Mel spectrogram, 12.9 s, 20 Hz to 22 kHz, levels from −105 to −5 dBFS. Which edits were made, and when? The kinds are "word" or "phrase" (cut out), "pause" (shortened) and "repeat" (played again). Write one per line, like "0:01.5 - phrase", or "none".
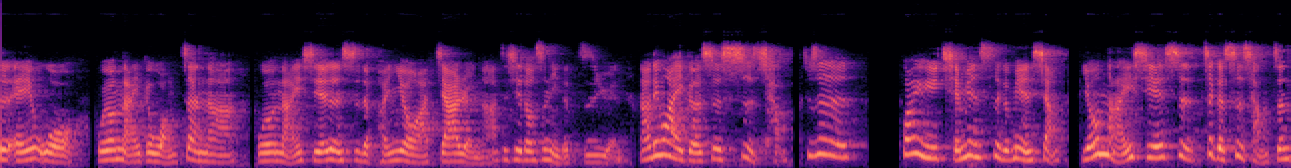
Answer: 0:06.3 - pause
0:07.9 - pause
0:10.7 - pause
